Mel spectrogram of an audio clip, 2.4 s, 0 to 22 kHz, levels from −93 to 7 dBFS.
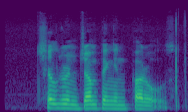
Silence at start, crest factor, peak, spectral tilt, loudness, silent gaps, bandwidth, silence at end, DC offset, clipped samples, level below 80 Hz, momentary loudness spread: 0.45 s; 20 dB; -10 dBFS; -6 dB/octave; -29 LUFS; none; 14 kHz; 0.2 s; under 0.1%; under 0.1%; -74 dBFS; 10 LU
